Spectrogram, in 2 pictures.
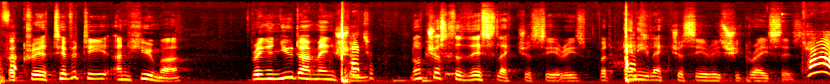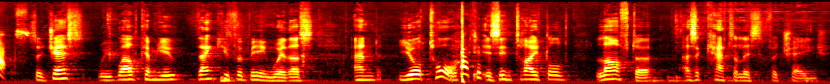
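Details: Adult male speaker; Normal speech.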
